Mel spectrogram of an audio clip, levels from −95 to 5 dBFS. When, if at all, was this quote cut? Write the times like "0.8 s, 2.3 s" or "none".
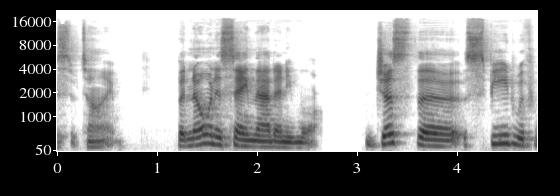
1.1 s, 3.0 s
